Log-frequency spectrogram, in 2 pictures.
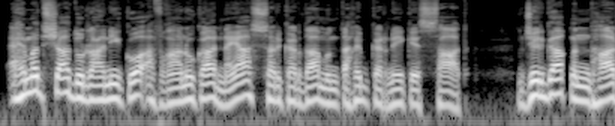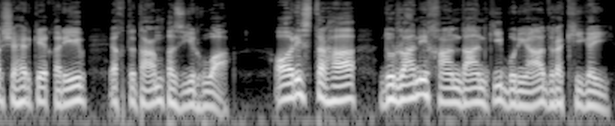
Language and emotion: Urdu, neutral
